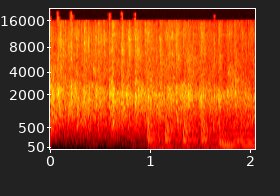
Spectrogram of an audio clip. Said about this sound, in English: Let's give a round of applause to getting through the gauntlet here.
